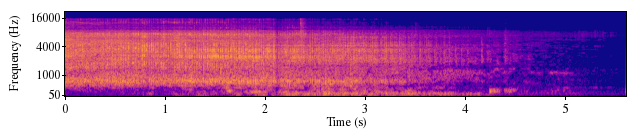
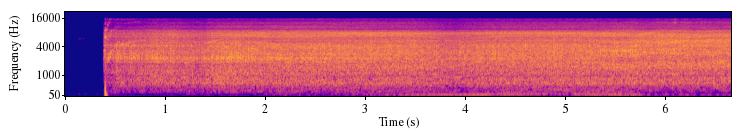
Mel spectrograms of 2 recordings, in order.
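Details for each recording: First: Angle grinder (model 801) on mains power: harsh, gritty whir under a high motor scream, fading on spin-down, with sparking at the carbon brush base; the 607 bearing is shattered with balls displaced, and the 607 and 608 bearings are being replaced. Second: Angle grinder (model 801, 600 W parts) after bearing and armature replacement, earlier sparking at carbon brushes and humming: spins up to a smooth, steady high whine, no rumble or bearing grinding; runs healthy after repair.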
